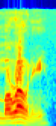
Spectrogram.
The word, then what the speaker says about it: Moroni: a time and then the angel moroni rhymes with macaroni so must be italian the angel moroni of course he's not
